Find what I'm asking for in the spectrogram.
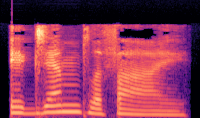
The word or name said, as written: exemplifier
